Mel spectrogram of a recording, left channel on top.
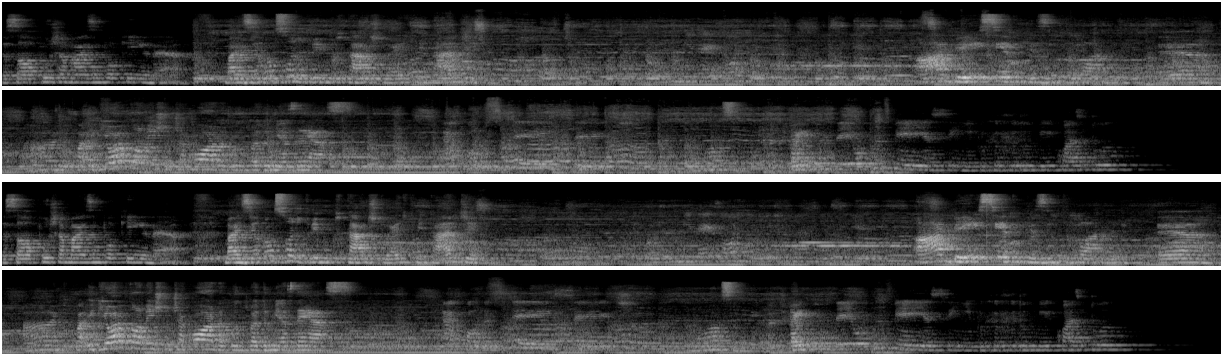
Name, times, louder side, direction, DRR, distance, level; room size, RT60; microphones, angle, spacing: voice 1, 0.0-4.9 9.1-15.6 19.0-20.2, right 3 dB, 80° right, 1 dB, 0.4 m, -27 dB
sound 1, 1.9-21.1, left 3 dB, 65° left, 0.6 m, -34 dB
voice 2, 2.6-3.2 5.5-8.7 9.3-10.9 16.6-18.6 19.8-23.4, equal, 25° right, -2 dB, 0.8 m, -37 dB
sound 2, 3.6-16.7, right 2 dB, 45° right, 1.1 m, -38 dB
4.8 x 3.1 x 2.7 m, 0.95 s
head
